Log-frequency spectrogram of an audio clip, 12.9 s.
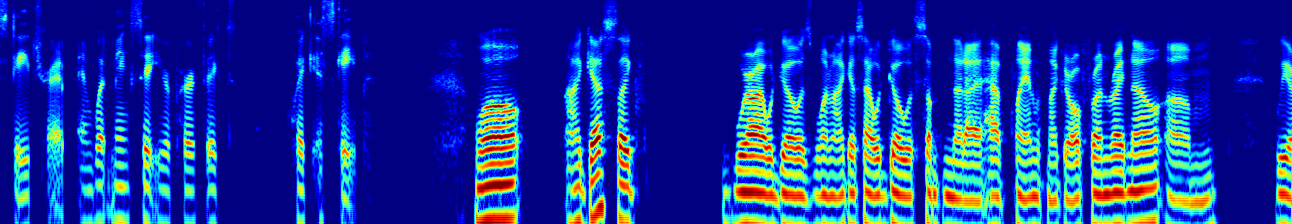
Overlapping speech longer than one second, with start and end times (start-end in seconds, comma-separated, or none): none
